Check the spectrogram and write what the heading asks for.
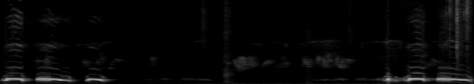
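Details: Trapping-lure recording of a spotted dove: three husky coos with the last drawn out and falling, long silence of about four seconds, then the same three-note phrase repeats after a brief rough note.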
